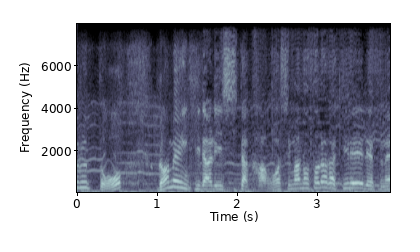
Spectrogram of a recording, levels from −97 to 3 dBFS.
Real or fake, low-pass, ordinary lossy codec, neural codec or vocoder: real; 7.2 kHz; Opus, 16 kbps; none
